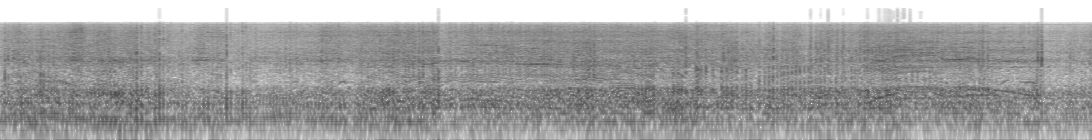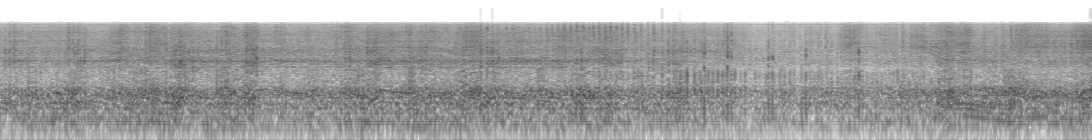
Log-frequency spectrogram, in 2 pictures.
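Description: Motorcycle engines rev and roar close by, outdoors.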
